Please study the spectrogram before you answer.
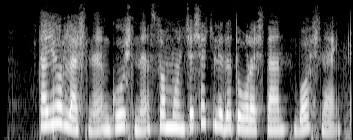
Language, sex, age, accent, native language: Uzbek, female, 18-24, Toshkent shahri, Uzbek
